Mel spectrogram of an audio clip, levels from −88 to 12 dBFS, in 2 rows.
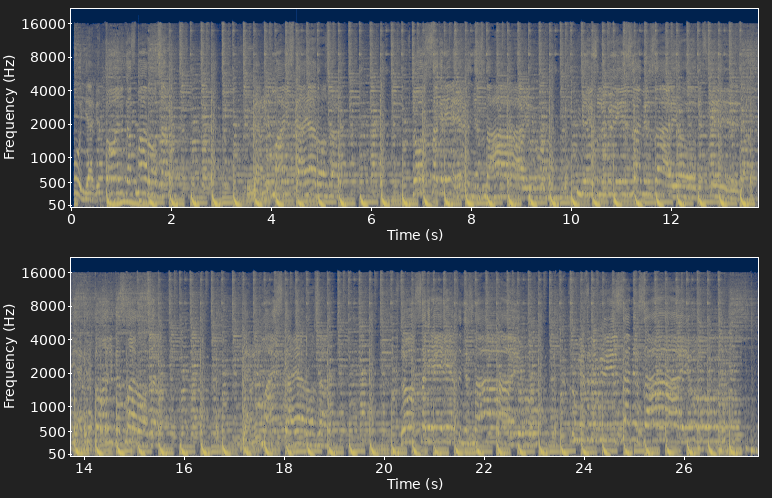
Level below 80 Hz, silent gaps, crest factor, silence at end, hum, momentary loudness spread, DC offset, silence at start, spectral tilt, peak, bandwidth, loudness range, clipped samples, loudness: -20 dBFS; none; 12 dB; 0 s; none; 3 LU; under 0.1%; 0.05 s; -4 dB/octave; 0 dBFS; 17 kHz; 1 LU; under 0.1%; -12 LUFS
